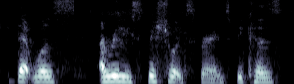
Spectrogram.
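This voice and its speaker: In a New Zealand accent, a woman speaks at a moderate pace and a medium pitch with monotone, flat intonation. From New Zealand, Samoan community. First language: Samoan. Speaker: teacher and podcaster. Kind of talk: interview. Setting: video call. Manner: casual, conversational with fillers.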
